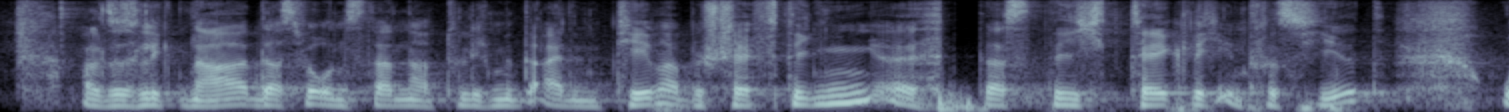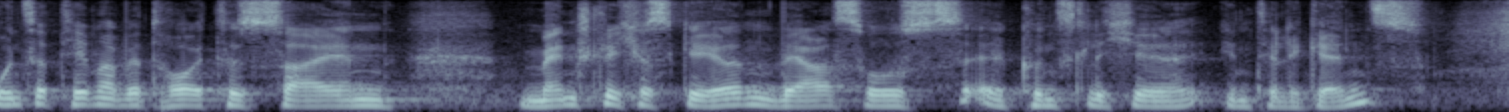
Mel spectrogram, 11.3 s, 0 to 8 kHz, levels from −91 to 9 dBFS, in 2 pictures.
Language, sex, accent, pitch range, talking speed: German, male, German, 115-145 Hz, 145 wpm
